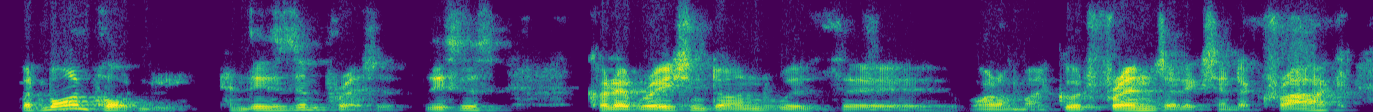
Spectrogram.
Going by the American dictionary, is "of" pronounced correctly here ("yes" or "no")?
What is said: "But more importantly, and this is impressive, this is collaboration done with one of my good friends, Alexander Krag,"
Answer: yes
